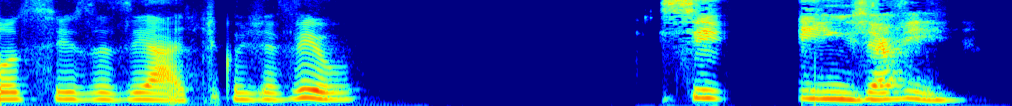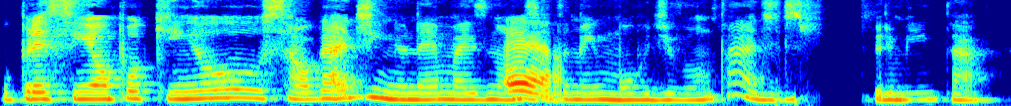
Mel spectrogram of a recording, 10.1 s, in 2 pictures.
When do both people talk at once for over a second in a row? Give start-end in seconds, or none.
none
